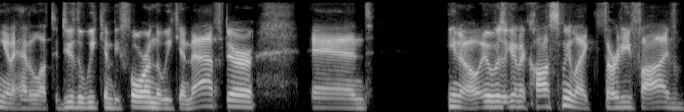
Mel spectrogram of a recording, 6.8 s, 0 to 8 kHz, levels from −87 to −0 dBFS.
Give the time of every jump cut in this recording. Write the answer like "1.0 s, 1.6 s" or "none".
3.0 s

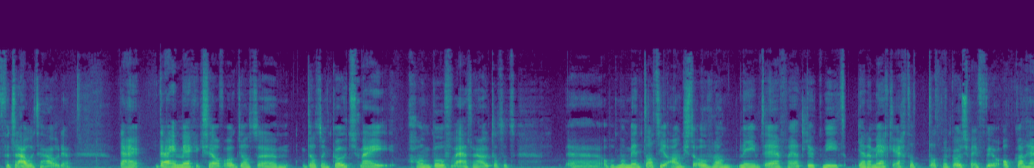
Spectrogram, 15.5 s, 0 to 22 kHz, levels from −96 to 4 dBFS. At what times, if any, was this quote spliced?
12.6 s

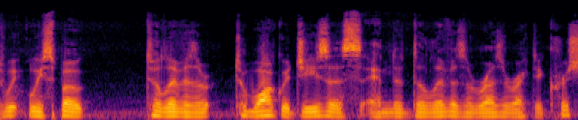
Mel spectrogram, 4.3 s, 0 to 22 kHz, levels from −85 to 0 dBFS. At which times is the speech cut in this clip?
1.6 s

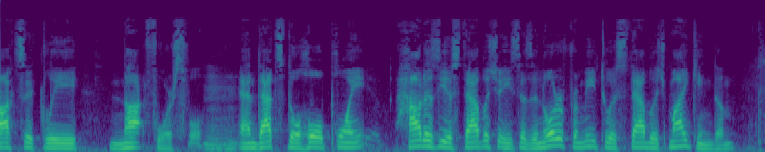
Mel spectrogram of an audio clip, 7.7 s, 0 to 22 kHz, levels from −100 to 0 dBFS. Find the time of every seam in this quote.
none

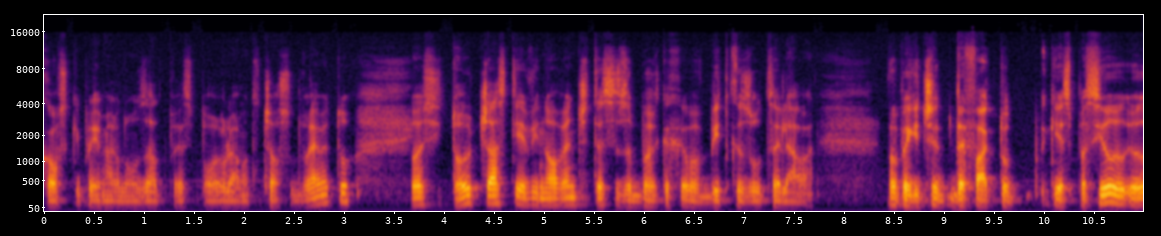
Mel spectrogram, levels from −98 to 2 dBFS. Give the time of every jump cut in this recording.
3.7 s

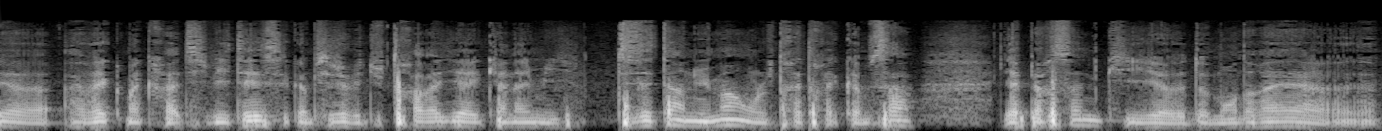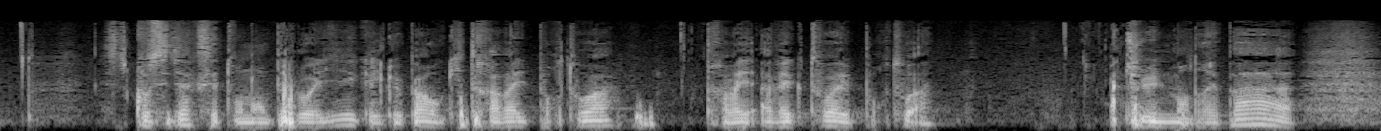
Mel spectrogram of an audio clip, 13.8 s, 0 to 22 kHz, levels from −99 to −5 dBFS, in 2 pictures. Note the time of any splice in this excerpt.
2.9 s

